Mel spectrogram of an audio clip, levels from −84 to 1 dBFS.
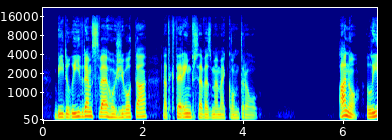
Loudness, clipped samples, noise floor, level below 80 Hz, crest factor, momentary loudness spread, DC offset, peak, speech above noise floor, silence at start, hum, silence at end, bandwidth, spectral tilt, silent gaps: -22 LUFS; under 0.1%; -75 dBFS; -66 dBFS; 22 dB; 12 LU; under 0.1%; -2 dBFS; 54 dB; 0.2 s; none; 0 s; 16.5 kHz; -5.5 dB/octave; 5.03-5.69 s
